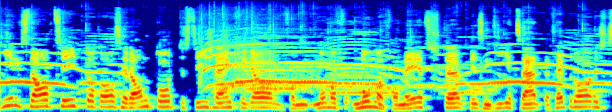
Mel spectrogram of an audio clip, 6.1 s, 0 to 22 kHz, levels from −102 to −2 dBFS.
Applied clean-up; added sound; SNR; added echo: classical method Wiener filter.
